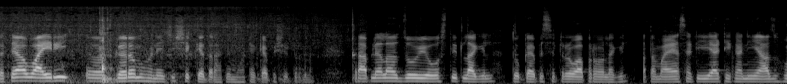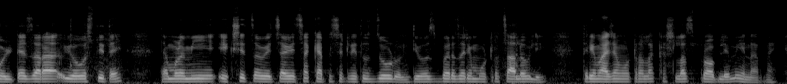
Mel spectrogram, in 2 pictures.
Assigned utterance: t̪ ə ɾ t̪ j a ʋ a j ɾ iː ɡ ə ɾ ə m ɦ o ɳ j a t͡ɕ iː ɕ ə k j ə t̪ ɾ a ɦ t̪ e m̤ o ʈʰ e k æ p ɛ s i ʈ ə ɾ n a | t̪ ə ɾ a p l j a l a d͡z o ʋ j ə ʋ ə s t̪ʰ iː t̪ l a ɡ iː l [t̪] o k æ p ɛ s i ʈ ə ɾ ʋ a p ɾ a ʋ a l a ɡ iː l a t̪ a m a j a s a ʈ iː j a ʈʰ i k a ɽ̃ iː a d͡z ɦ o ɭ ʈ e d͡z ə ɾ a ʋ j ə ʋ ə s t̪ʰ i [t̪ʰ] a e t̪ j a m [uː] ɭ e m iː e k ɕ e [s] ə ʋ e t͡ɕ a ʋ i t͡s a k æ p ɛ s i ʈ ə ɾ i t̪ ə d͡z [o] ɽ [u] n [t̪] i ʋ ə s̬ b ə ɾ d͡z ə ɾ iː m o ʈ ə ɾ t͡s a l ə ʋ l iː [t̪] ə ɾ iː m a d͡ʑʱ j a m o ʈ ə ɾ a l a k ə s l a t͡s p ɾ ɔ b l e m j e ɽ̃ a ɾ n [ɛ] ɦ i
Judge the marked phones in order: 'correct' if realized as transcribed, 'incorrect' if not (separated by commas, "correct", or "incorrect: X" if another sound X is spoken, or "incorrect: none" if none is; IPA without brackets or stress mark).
correct, incorrect: t̪, incorrect: u, incorrect: t͡s, correct, incorrect: uː, incorrect: d̪, correct, incorrect: a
